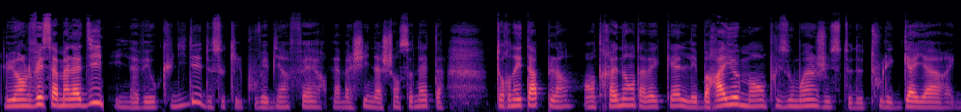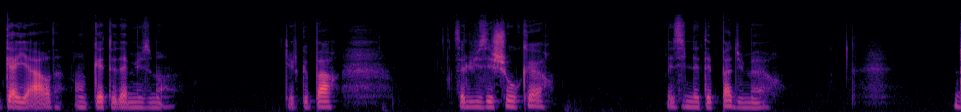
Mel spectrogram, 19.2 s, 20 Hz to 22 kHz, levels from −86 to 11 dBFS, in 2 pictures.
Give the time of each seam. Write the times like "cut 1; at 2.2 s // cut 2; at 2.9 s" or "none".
cut 1; at 1.0 s // cut 2; at 3.3 s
